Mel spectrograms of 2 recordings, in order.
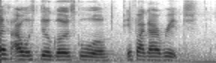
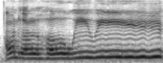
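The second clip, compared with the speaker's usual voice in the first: mock; 4 semitones higher, 5 dB louder than usual. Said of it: "Mine is".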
